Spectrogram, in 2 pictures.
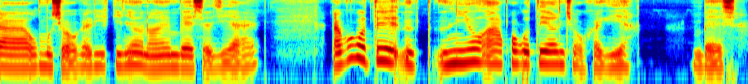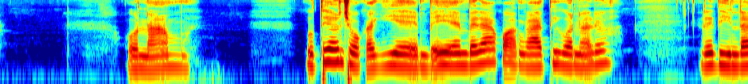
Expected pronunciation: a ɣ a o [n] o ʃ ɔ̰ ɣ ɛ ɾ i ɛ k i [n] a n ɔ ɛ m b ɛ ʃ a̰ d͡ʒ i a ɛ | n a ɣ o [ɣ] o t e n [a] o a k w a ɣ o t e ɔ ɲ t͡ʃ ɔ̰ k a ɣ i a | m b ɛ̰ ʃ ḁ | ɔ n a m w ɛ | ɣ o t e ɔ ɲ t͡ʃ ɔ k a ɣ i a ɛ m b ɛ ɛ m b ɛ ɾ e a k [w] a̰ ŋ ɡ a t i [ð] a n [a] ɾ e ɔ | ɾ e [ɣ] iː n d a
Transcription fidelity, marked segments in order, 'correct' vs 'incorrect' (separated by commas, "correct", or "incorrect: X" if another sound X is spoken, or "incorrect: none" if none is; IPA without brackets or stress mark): incorrect: m, incorrect: ɲ, correct, incorrect: i, correct, incorrect: ɣ, correct, incorrect: ð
